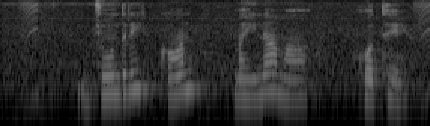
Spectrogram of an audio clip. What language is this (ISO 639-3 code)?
hne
